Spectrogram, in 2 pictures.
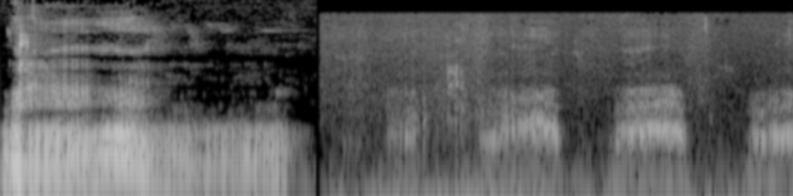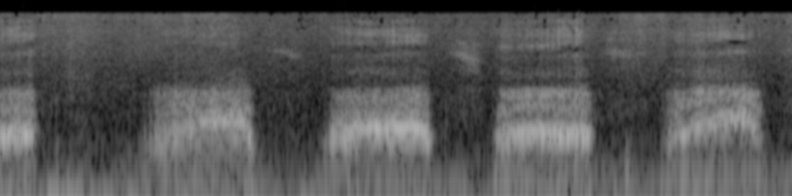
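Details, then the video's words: Domestic cat purring: after a loud, low rumbling burst in the first four seconds, a steady cycle of breathy purr phrases follows, each about a second long with short pauses, rising and falling in a slow rhythm. "WHEN CAT MEOWING AND PURRING"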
